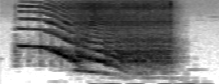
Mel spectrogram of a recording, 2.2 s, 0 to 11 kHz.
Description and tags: door opening 1
interactions, player, recording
